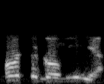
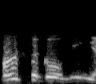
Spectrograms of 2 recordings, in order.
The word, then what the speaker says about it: Herzegovina: Herzegovina. Yeah. Herzegovina, I think is how it's pronounced.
